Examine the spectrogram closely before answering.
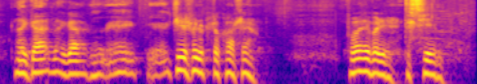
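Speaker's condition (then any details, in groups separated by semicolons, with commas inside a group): Parkinson's; hard time talking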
